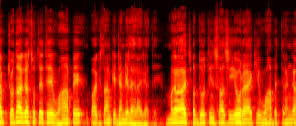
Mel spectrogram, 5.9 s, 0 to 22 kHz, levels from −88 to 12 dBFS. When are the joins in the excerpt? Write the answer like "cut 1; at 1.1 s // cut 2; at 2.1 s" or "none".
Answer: cut 1; at 3.8 s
